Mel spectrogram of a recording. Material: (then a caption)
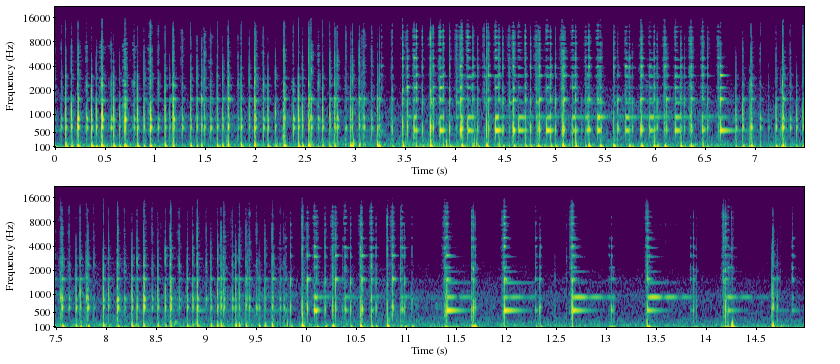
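Cardboard. A red Pringles can, a hollow cylindrical cardboard composite tube with a lid, is held horizontally in both hands between two microphones and tapped with the fingertips. Quick, dense drumming gives way to sparser single taps near the end. Each tap is a short, hollow, low thump with a faint ringing tone that dies away almost at once.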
